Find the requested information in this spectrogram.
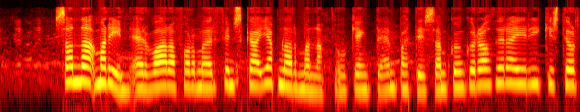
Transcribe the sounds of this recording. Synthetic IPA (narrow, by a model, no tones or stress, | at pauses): sanːamaɾinɛɾvaːɾafɔɾmaðʏɾ̥fɪnskajapnaɾmanːaɔɣcejŋt̪ɪɛmpajt̪ɪsamkœɥŋkʏɾawθejɾaiɾiːcɪst̪jowɾt̪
